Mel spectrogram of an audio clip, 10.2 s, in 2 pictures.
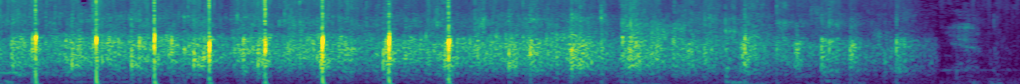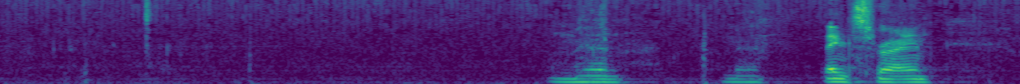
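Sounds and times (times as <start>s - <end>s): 
congregation applauding a guest preacher: 0.0s - 4.7s
speech: 9.3s - 10.1s.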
